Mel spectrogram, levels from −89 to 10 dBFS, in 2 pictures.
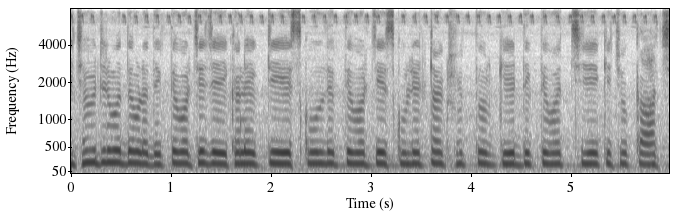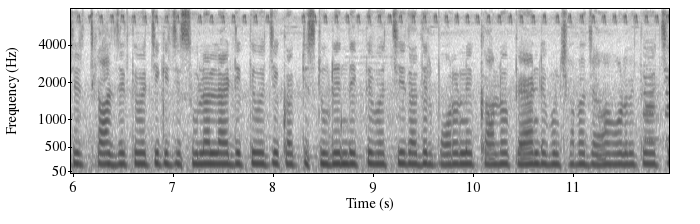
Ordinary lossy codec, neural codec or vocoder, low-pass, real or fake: none; none; none; real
